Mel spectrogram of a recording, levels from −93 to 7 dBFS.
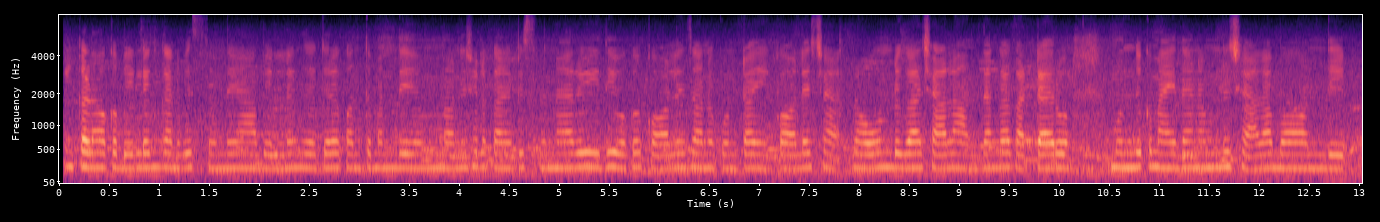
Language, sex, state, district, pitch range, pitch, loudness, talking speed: Telugu, female, Andhra Pradesh, Srikakulam, 210-220 Hz, 215 Hz, -21 LUFS, 120 wpm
